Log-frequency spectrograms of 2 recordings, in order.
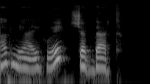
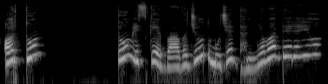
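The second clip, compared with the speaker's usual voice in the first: almost shout it at her in disbelief; near shout; 2 semitones higher than usual. Acted. Master almost shouting at the governess for thanking him. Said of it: "ऊंचे स्वर में लगभग चिल्लाते हुए कहते हैं".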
